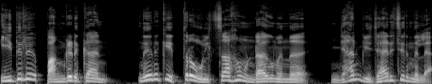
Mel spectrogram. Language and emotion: Malayalam, surprised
